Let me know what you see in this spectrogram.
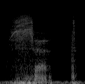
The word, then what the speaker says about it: sept: And deux, uh, trois, sept, sept. But it's spelled like S E P T.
